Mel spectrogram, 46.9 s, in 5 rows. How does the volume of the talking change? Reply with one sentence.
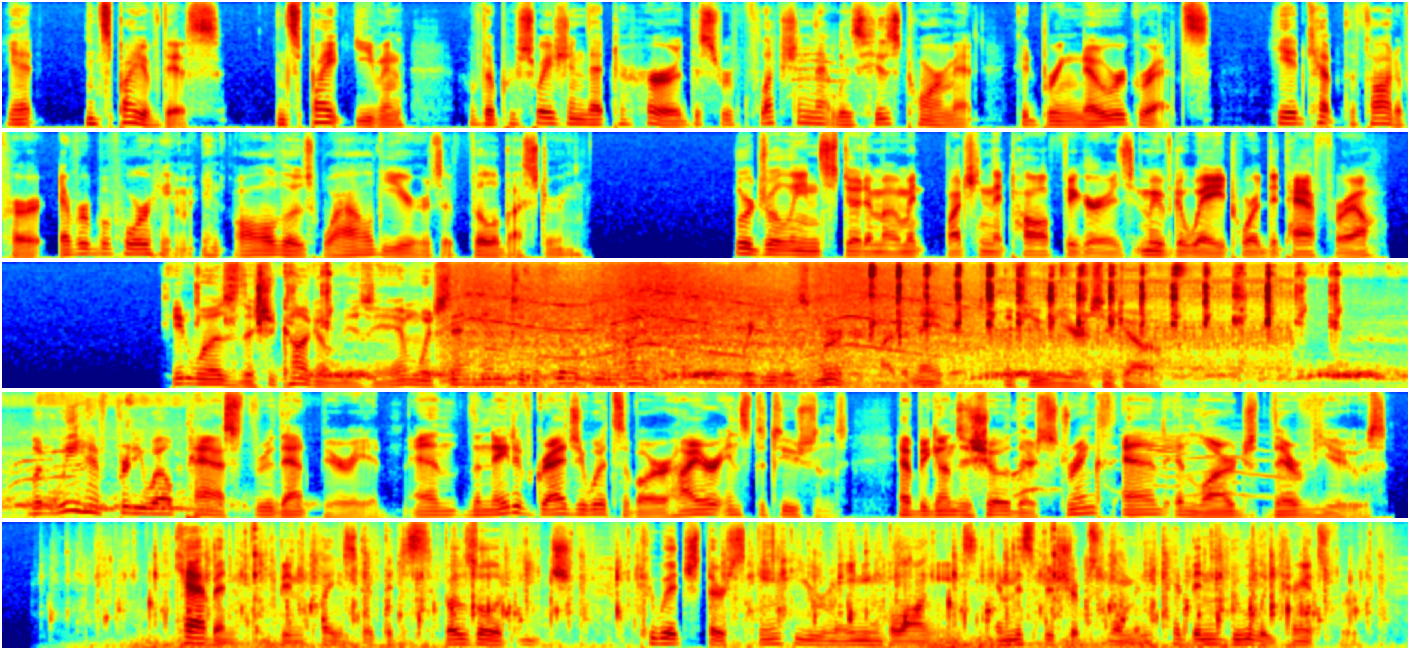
The volume of the talking stays about the same.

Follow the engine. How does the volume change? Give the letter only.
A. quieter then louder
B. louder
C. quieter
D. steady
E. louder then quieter
C.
